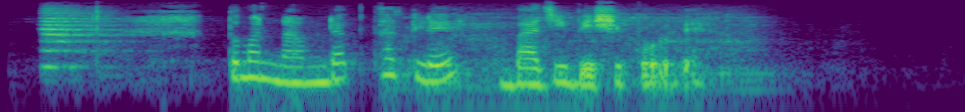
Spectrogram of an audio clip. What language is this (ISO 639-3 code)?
ben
